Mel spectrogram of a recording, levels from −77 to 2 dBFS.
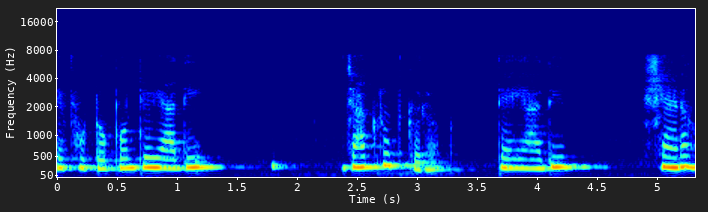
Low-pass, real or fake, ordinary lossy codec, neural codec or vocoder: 7.2 kHz; real; none; none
